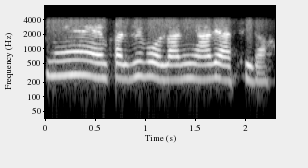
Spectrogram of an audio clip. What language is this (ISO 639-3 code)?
doi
